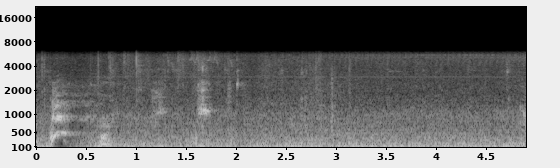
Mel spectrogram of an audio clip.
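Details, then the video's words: Playing Basset Hound pup romping with an older Beagle/Basset Hound cross gives two quick, gruff barks in rapid succession at the start, followed by a continuous low background rumble. "Basset Hound pup and Beagle/Basset Hound playing."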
